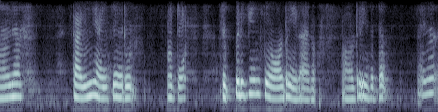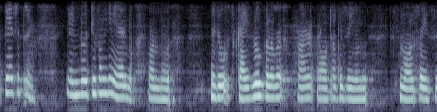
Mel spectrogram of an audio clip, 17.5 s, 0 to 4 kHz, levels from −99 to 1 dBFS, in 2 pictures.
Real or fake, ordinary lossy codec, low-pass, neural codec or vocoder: fake; Opus, 32 kbps; 3.6 kHz; codec, 24 kHz, 1 kbps, SNAC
